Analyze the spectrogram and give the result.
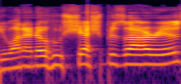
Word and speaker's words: Sheshbazzar: Let me say it right. S-H-E-S-H. Sheshbazzar. Sheshbazzar. That's it. Sheshbazzar. Almost like Chef Bazaar, but Sheshbazzar.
